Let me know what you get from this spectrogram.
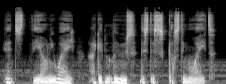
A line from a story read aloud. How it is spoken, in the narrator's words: weakly muttered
